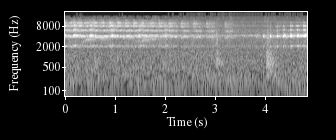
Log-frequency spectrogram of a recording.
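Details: Evening cicada chorus in Kuji, Iwate Prefecture, Japan, 17 July 2017, as darkness falls. A layered high shrill drone runs on evenly, with a couple of brief knocks and a louder throbbing burst near the end.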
